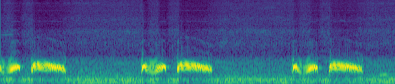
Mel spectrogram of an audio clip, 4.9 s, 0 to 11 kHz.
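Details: Spotted dove lure for bird trapping: three evenly spaced phrases, each a quick stuttered note and a long smooth coo, repeated roughly every 1.8 seconds.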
